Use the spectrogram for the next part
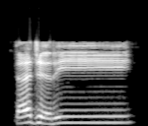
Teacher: را کے نیچے زیر ہے تو را کو موٹا نہیں کریں گے، تجری نہیں کریں گے، تجری باریک پڑھیں گے را کو، تجری.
